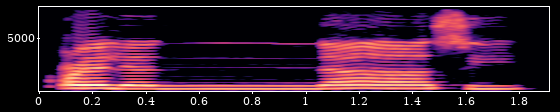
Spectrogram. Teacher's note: لام یہاں پر لام شمسیہ ہے، اس کو ہم ظاہر نہیں کریں گے ، نون پہ غنہ زمانی ہو رہا ہے، الف کے برابر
